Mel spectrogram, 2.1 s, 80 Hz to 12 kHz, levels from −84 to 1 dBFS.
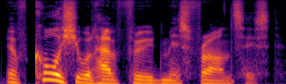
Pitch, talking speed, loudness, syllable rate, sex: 140 Hz, 225 wpm, -20 LUFS, 5.2 syllables/s, male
